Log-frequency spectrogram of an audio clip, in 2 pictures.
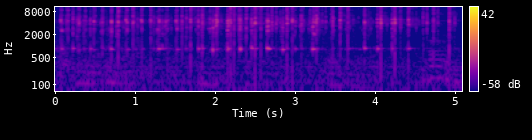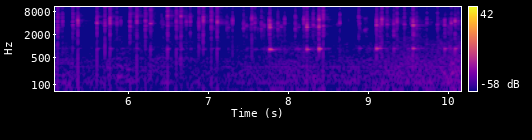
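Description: A thin glass stirring rod clinking rapidly and continuously against the inside of a small glass flask as an oil, water and detergent mixture is stirred into a milky emulsion. The clinking is faint, many light ticks a second with a thin glassy ring.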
